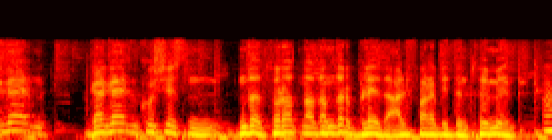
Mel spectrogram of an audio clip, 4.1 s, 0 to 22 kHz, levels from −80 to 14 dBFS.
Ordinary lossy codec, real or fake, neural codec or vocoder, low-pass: none; real; none; none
